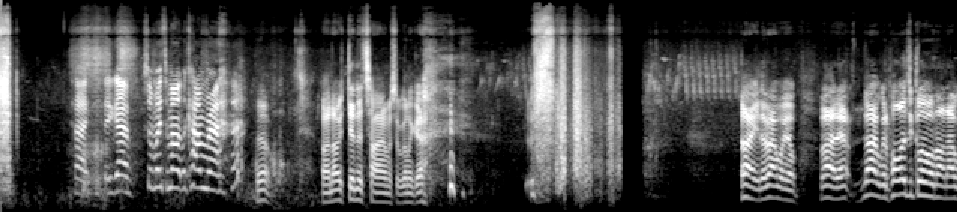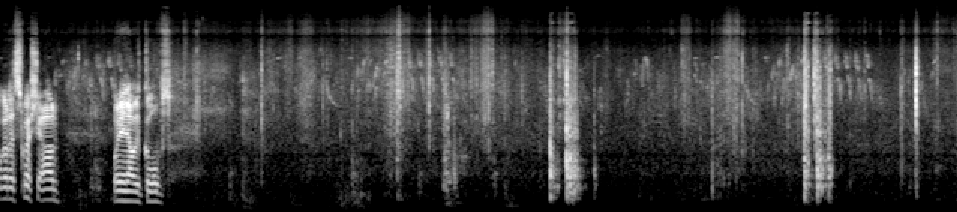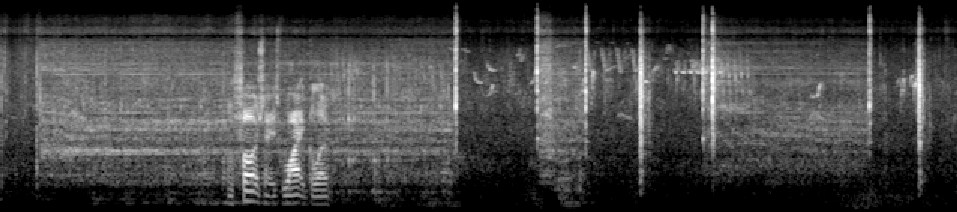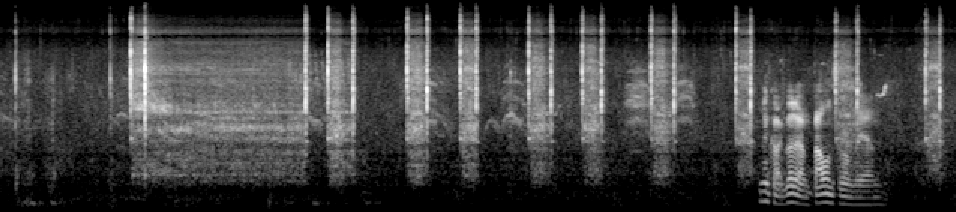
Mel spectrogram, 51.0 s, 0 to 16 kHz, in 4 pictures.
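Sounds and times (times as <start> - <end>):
caulking gun motor running: 26.0 - 31.7, 32.6 - 33.4, 34.9 - 37.2, 40.0 - 43.1, 43.7 - 47.4, 48.1 - 48.4, 49.4 - 49.8, 50.6 - 51.0
short clicking bursts: 32.6 - 33.5, 34.9 - 35.2, 40.0 - 41.1, 42.2 - 43.1, 43.7 - 47.4, 48.0 - 48.4, 49.3 - 49.8, 50.6 - 51.0.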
